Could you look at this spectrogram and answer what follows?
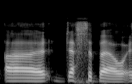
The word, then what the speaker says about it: dcbel: First of all, Decibel, is that the right pronunciation? – It is the right pronunciation. – Okay. And spelled D-C-B-E-L.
